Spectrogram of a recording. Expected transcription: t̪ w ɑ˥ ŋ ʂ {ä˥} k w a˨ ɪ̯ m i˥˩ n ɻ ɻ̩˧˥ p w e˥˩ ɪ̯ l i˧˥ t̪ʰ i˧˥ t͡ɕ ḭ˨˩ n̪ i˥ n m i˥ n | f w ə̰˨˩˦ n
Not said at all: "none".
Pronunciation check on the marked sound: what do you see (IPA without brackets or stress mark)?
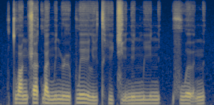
ä˥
